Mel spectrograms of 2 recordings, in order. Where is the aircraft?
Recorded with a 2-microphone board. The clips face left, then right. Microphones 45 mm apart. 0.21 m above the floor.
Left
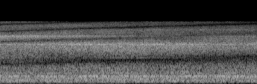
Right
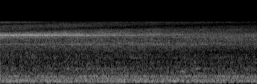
65° left (ahead or behind); by 2.6 s 70° left (ahead or behind).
